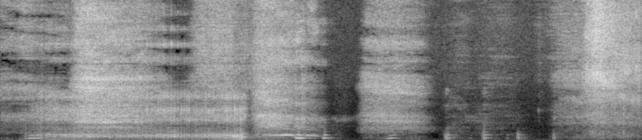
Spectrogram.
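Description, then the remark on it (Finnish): A voice imitates anxious, breathy gasping, as of someone holding their breath and letting it out now and then in anxious wheezes: several strained exhales and sharp intakes of air in uneven bursts, fairly loud, with short pauses between puffs and no actual talking. “niin kuin, että on pidättänyt suunnilleen hengitystä ja sitten aina välillä tulee ulos sellaisena niin kuin, ahdistuneena pihinänä.”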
